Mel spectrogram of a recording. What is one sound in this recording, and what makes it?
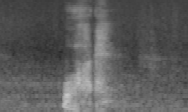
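A curtain rustles as it is drawn aside.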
